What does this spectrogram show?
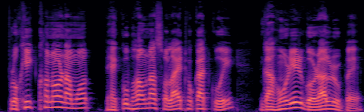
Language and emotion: Assamese, neutral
